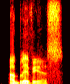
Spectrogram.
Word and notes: oblivious: British English

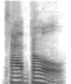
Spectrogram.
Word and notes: tadpole: American English

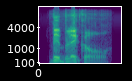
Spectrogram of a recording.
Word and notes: biblical: British English

